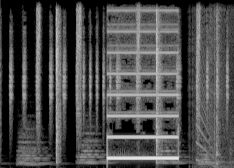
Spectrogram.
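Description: Electronic background music with a drum-machine beat. About a second in, a loud, steady, single-pitched beep cuts across it for under a second.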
